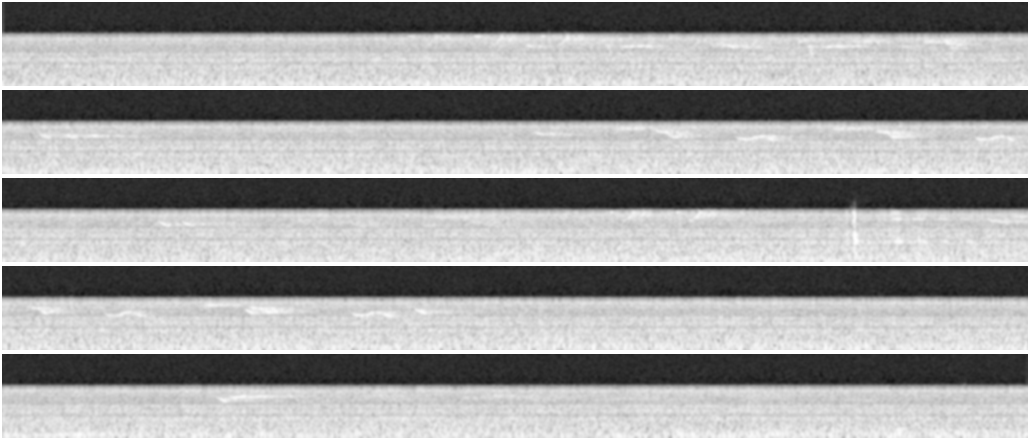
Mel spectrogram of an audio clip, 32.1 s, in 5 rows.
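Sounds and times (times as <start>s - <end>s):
outdoor hiss: 0.0s - 32.0s
small bird chirping: 2.4s - 7.3s, 9.7s - 22.5s, 26.5s - 30.0s.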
